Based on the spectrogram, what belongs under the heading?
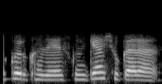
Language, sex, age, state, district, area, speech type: Kashmiri, female, 30-45, Jammu and Kashmir, Anantnag, rural, conversation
